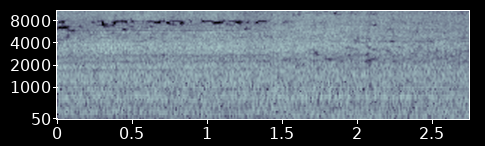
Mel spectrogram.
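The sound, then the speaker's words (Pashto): Steady heavy engine drone from loaders repairing the Uruzgan–Kandahar highway, loud and continuous throughout with a broad low rumble and no voices. “دا لوډران د اورزګان او قندهار د لوی لاري په رغولو بوخت دي”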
